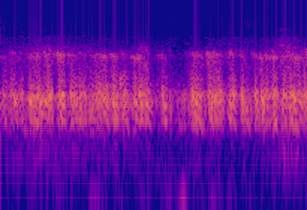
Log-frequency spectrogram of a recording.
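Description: Wood frogs in a spring pond croak steadily in a dense, overlapping chorus of rapid clucking calls, close and continuous, with no voices.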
